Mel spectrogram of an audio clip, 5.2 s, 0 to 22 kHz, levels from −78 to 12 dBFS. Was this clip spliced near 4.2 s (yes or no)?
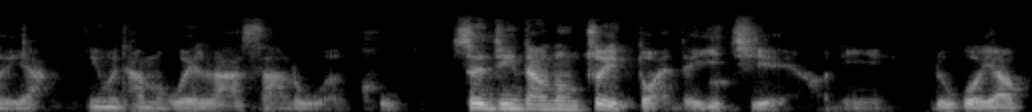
no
